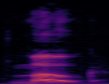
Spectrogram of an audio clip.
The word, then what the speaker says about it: Moog: It is pronounced Moog.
